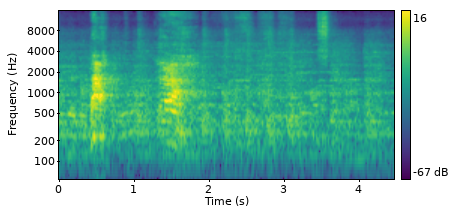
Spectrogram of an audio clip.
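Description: Two short, loud shouts about a second apart, near the start, each a sharp bark-like yell, over low steady background sound.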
